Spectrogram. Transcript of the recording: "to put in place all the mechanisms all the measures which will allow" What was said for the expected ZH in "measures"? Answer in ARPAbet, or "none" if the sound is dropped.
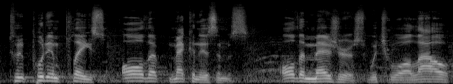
ZH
